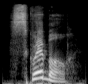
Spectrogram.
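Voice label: "scribble", British English; gcompris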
